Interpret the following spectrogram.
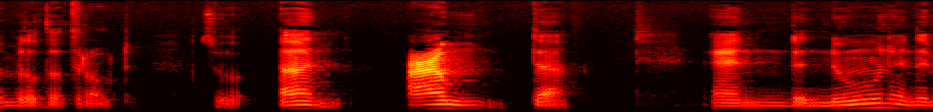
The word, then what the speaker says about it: أنعمت: So the way to do it is to give a moment of silence after you pronounce the noon and the meme. An'amta, an'amta alayhim.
